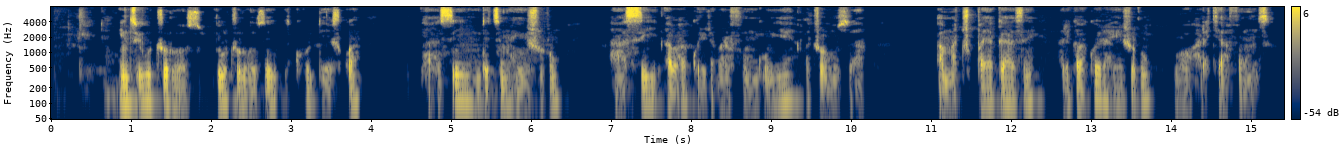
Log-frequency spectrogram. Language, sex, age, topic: Kinyarwanda, male, 18-24, government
